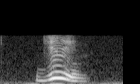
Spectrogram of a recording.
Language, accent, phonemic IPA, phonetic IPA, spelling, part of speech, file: Armenian, Eastern Armenian, /djujm/, [djujm], դյույմ, noun, Hy-դյույմ.ogg
- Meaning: inch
